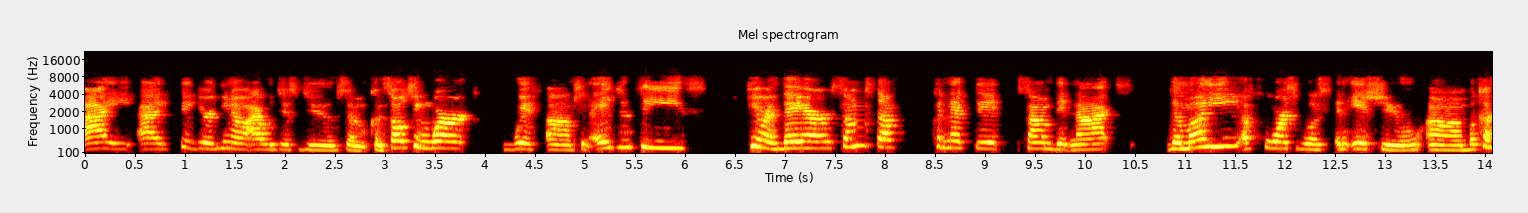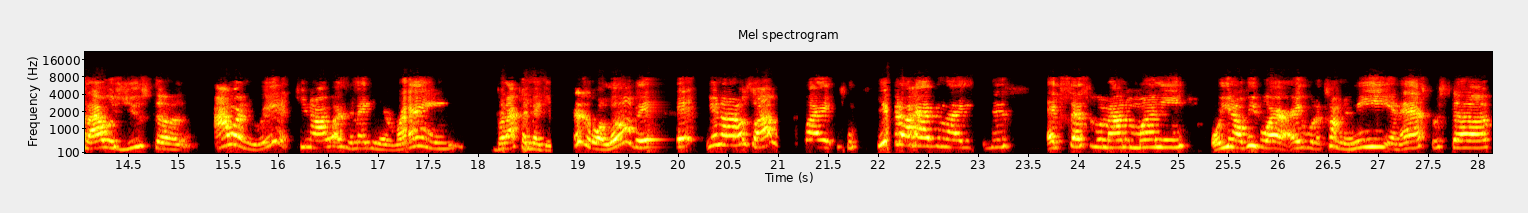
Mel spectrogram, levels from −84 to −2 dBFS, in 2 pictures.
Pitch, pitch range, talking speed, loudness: 270 Hz, 225-310 Hz, 180 wpm, -19 LUFS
